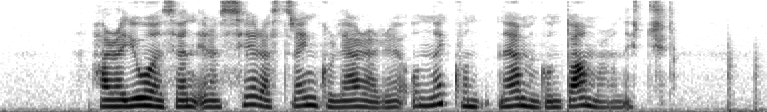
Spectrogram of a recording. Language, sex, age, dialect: Faroese, female, 36-60, Norðuroyggjar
